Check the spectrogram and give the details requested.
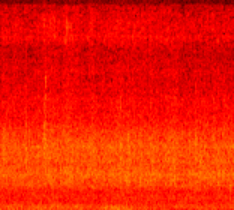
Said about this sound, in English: Thunder though.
